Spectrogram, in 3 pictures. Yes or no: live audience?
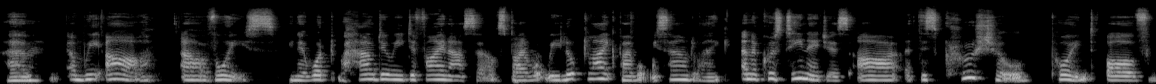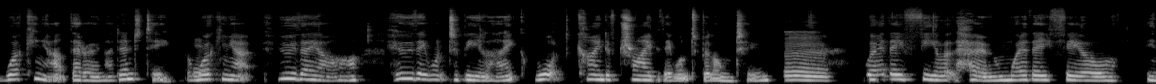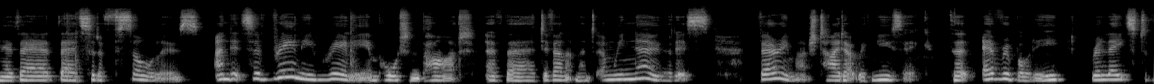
no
